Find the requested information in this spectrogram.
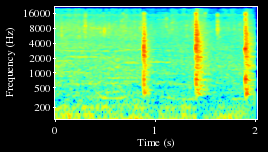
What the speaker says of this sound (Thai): เอาไข่เทใส่กระทะเลยครับ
